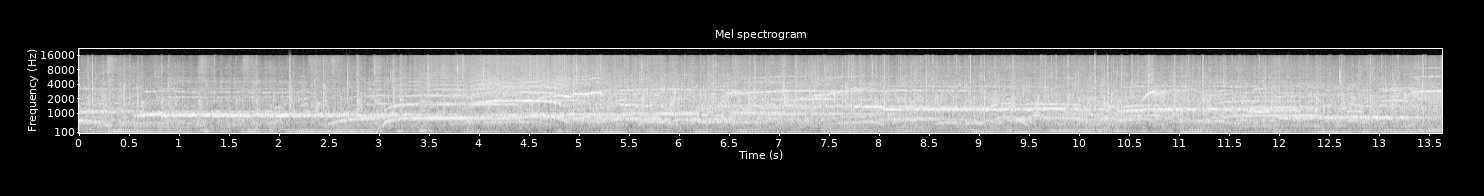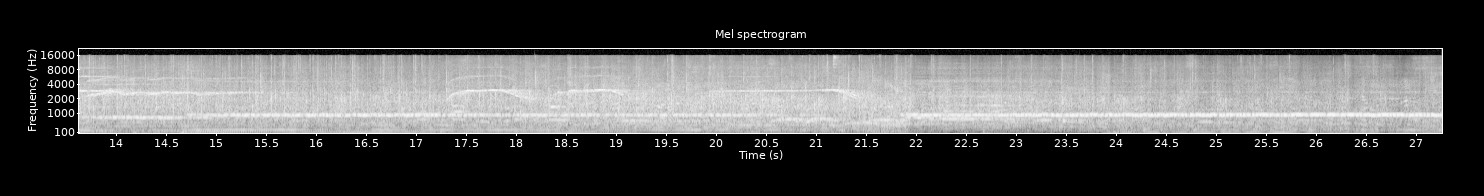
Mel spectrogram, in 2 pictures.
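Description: Music with long held notes and a low bass line, playing over a concert crowd cheering and applauding as the band makes its way to the stage.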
